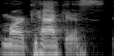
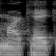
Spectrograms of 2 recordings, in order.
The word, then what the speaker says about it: Markakis: I'm pretty certain that it's actually pronounced Nick Markakis in the Greek. And Nick, being a quiet guy, never bothered to correct anybody. So we always called him Markakis, and he was like, whatever.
